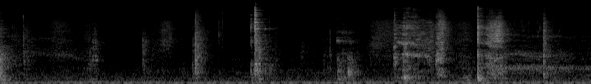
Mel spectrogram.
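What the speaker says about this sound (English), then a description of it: "stop clacking your spoon" A spoon clacks and scrapes against a dish during keto stuffed bell pepper prep, giving soft irregular clinks and stirring sounds spread across a quiet kitchen background, with a few sharper hits.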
